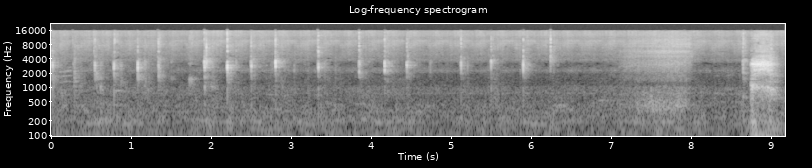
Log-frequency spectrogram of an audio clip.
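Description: Close-up mouth sounds of crisp raw green mango being chewed: a steady run of sharp crunching clicks, about three a second. Near the end comes a soft breathy sound, then one louder burst just before the end.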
